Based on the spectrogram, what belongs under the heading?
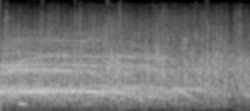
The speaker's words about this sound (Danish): Ja, skal vi have et bifald til?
